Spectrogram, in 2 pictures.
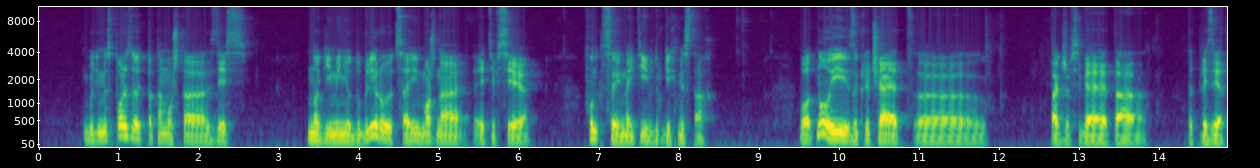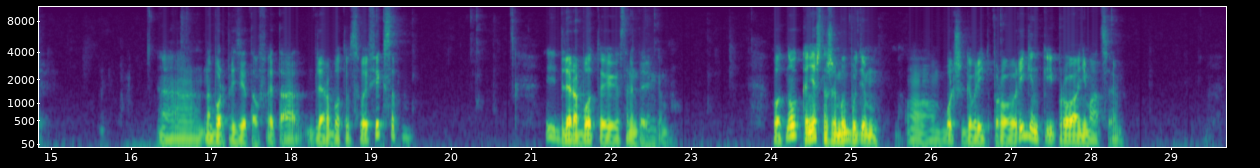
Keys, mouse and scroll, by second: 7.4 click, 8.7 click, 19.0 click, 20.2 click, 21.4 click, 22.4 click, 24.9 click, 26.7 click, 28.1 click.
